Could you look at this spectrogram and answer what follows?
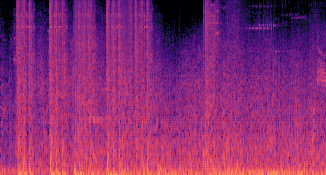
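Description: A thrown grenade explodes in the Dirty Bomb shooter game on the Bridge map, heard as loud, close booming blasts among rapid bursts of gunfire over a dense, roaring battle din.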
